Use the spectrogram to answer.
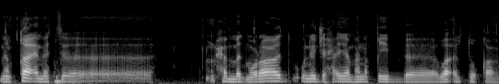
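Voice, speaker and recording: This man talks at a moderate pace, his medium pitch moving with ordinary variation. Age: 60s. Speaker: former minister. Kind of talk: interview. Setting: radio studio. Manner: halting.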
